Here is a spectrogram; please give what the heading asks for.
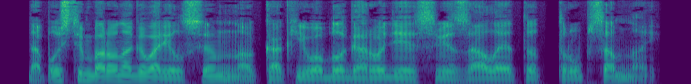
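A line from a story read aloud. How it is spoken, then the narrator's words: Plain. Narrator (Russian): спросил я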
